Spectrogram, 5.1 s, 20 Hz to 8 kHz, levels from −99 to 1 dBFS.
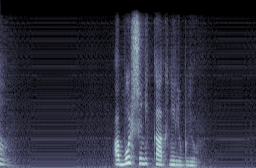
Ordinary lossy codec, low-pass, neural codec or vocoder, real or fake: none; 7.2 kHz; codec, 16 kHz, about 1 kbps, DyCAST, with the encoder's durations; fake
